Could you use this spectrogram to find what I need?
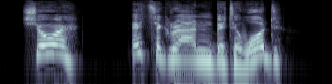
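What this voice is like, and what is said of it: Heavily laid-on accent. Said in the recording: “really laying on the accent”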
